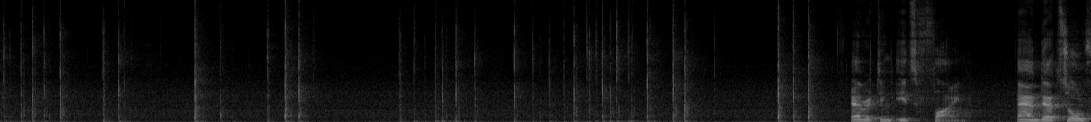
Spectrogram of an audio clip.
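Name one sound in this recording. Keys click rapidly on a keyboard as someone types.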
